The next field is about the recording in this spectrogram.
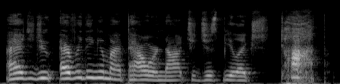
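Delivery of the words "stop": retold yell. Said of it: "Not to yell at her".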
